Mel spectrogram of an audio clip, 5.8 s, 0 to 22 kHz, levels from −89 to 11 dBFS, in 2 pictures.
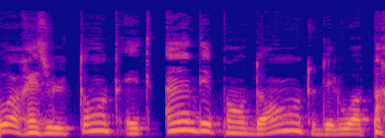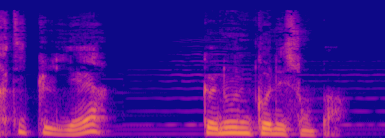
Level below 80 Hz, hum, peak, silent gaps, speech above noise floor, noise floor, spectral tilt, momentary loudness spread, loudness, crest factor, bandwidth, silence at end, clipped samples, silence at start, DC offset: -68 dBFS; none; -4 dBFS; none; 38 dB; -60 dBFS; -7 dB/octave; 9 LU; -23 LUFS; 18 dB; 16 kHz; 0.35 s; under 0.1%; 0 s; under 0.1%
